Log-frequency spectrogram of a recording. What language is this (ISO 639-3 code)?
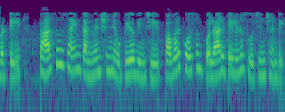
tel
